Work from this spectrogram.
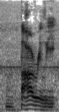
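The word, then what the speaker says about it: bas-relief: So, you know, the shroud of turin and other shrouds were bar reli. It's pronounced I'm sorry, it's spelled bas reliefs.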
